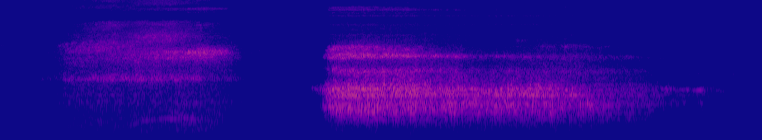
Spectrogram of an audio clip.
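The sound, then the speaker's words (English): A deep breath, audible on its own as a drawn-in breath of about a second, then a short pause and a longer, heavier sighing exhale that fades out gradually. “Just taking a deep breath.”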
